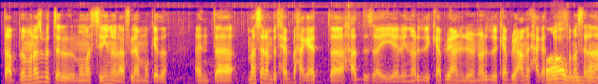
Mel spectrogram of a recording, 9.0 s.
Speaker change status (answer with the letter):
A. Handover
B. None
A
